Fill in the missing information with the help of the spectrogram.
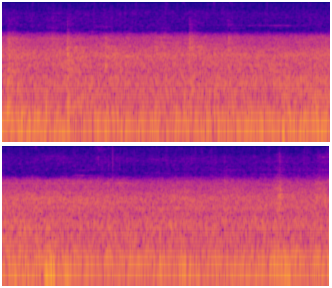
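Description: Subway train running on its track: a steady rumble, with one small knock a little over halfway through.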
